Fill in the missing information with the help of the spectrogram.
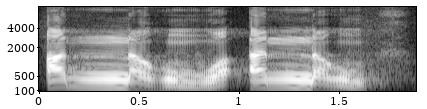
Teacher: انہم و انہم، حمزہ کو خوب واضح کریں گے، یہ الف نہیں حمزہ ہے کیونکہ زبر آ گیا۔ نون مشدد میں ایک الف کا غنہ کرتے ہیں۔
